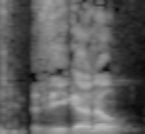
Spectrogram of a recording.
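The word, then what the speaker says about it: Viganò: Did I pronounce it correctly? – Vigano. – Vigano. – Right, got it. – Who accent on the last syllable.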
